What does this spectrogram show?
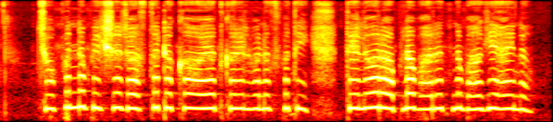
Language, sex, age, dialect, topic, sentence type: Marathi, male, 18-24, Northern Konkan, agriculture, statement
